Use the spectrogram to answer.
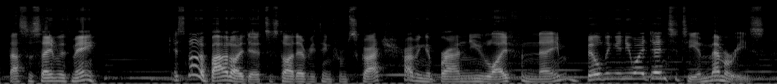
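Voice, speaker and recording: Man reading a mysterious, wistful girl, lightly pitched. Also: very animated, fairly quick, vocal fry, fairly bright tone, faint music behind, exaggerated voice. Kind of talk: visual novel dialogue read aloud.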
